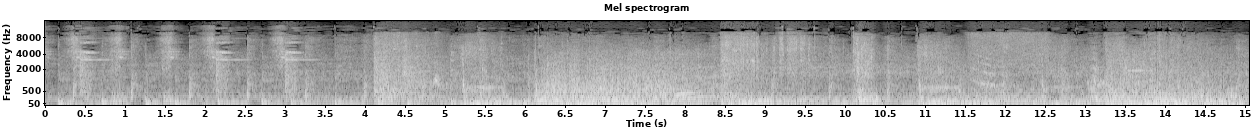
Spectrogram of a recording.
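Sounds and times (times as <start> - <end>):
sustained rumbling roar: 6.0 - 9.1.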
